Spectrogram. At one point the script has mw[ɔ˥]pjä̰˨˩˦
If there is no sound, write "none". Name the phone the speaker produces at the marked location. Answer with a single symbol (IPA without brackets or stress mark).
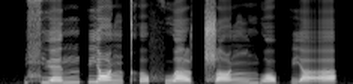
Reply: ɔ˥˩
